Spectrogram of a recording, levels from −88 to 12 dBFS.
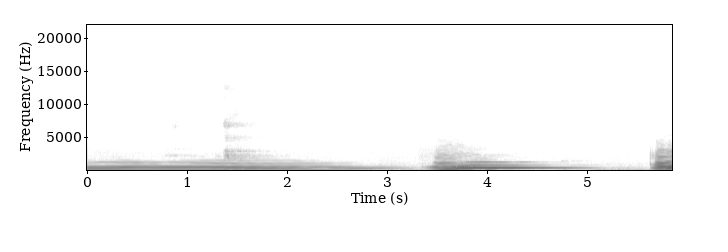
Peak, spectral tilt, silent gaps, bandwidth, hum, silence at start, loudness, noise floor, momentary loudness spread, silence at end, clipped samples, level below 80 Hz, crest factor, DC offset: -24 dBFS; -8.5 dB/octave; none; over 20 kHz; none; 0 s; -41 LUFS; -66 dBFS; 20 LU; 0 s; under 0.1%; -70 dBFS; 18 dB; under 0.1%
